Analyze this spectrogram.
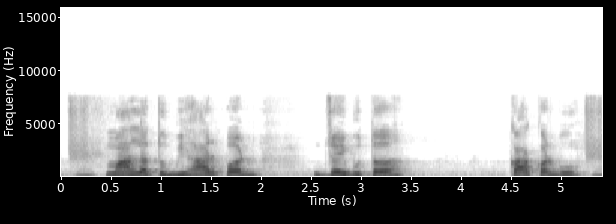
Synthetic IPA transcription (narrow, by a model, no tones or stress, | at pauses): malʌt̪ubiɦarpʌɽ | d͡zʌjbut̪ʌ | kakʌrbu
